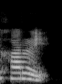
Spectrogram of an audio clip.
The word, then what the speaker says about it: хорей: самом слове это первый слог да теперь поставим ударение в слове хорей х рейда здесь мы тоже видим ударение на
